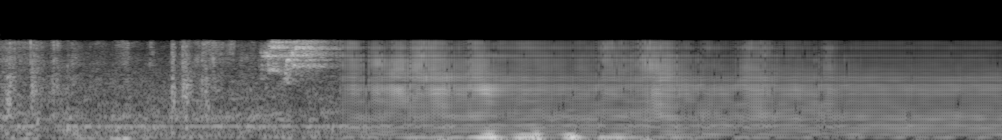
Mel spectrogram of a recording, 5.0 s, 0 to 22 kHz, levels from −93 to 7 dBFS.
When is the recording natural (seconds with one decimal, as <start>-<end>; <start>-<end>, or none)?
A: 0.0-1.7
